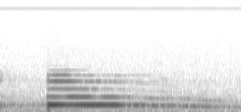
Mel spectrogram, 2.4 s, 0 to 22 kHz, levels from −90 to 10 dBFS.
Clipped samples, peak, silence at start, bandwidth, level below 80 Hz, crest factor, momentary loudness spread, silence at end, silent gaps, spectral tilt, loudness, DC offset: under 0.1%; -20 dBFS; 0 s; 16 kHz; -60 dBFS; 14 dB; 19 LU; 0 s; none; -9 dB/octave; -32 LUFS; under 0.1%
